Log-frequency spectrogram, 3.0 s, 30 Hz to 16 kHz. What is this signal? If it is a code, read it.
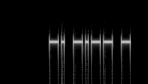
Morse code, heard as a keyed tone, about 20 wpm, 700 Hz. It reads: NYT
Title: USA Call Sign Postfixes - 3 Letters 20wpm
